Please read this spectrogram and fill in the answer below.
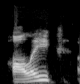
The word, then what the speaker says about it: Halle: Halle. Is that Holly? Is that Hallie? Is that Hey Hal? I have no fucking idea. I'm horrible Holly. With English. Holly? Okay, good.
